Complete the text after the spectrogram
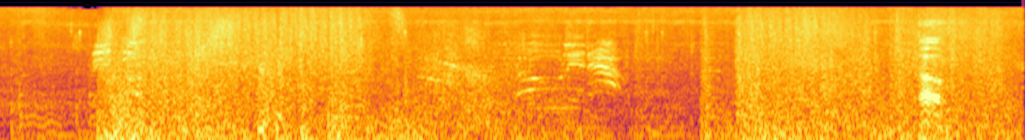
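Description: A powerful laser beam roars and crackles steadily.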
